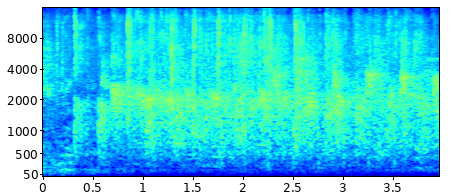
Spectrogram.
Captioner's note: applause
